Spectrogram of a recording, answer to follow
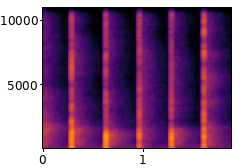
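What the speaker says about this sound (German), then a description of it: "Einmal Applaus für den Bruder." Five sharp, close hand claps from a single person, evenly spaced about a third of a second apart, each with a brief decay and little else around them.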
